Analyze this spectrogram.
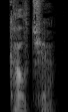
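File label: "culture", British English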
